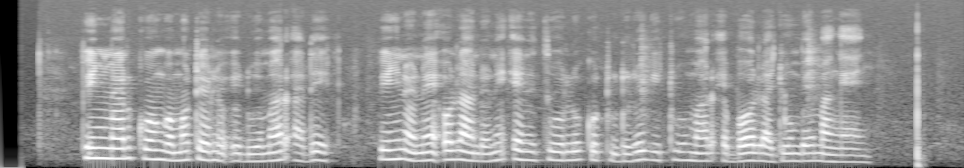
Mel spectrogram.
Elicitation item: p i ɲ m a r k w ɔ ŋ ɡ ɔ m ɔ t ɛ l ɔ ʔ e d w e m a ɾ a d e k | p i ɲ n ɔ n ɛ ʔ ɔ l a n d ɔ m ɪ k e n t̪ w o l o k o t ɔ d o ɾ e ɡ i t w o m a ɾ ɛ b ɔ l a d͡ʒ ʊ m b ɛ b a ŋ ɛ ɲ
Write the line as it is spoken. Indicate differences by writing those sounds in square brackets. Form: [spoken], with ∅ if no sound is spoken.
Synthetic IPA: p i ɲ m a r k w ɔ ŋ ɡ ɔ m ɔ t ɛ l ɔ ʔ e d w e m a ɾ a d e k | p i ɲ n ɔ n ɛ ʔ ɔ l a n d ɔ [n] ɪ [ʔ] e n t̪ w o l o k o t [u] d o ɾ e ɡ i t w o m a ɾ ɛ b ɔ l a d͡ʒ ʊ m b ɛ [m] a ŋ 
